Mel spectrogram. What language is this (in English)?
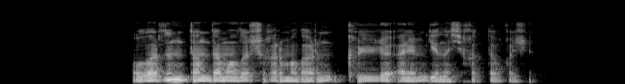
Kazakh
